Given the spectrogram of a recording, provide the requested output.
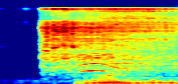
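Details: Hero HF Deluxe after self-start motor repair: a short, clean starter whirr and the engine catches within half a second with no grinding; the earlier bad starter noise is gone without replacing parts.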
